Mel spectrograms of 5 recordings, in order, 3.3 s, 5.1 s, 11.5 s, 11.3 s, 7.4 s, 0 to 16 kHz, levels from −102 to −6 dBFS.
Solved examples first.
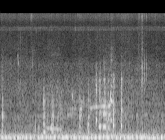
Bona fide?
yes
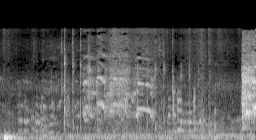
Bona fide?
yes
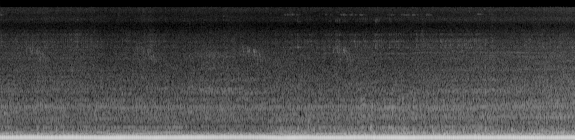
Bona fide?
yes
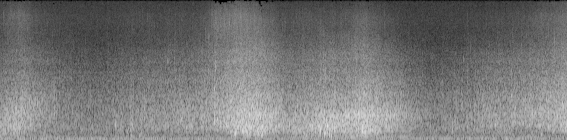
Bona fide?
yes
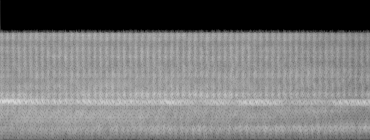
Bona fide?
no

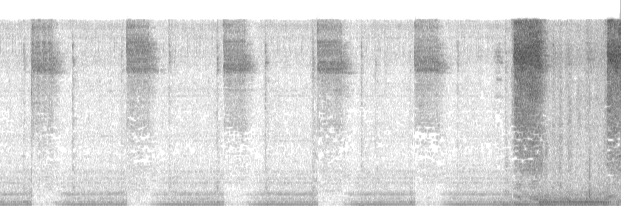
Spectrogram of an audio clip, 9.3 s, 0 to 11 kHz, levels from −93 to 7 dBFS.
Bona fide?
yes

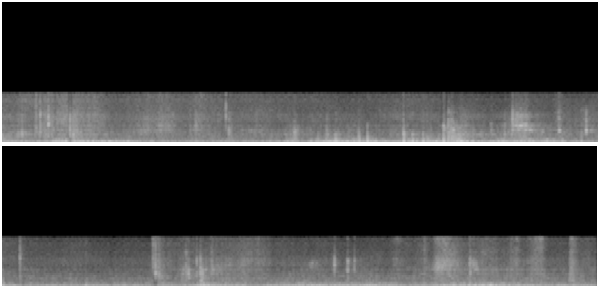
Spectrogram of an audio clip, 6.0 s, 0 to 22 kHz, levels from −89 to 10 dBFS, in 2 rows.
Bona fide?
no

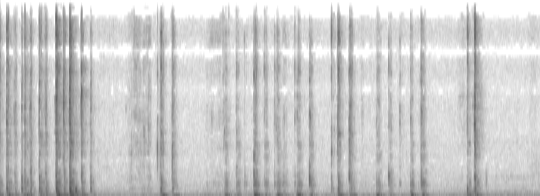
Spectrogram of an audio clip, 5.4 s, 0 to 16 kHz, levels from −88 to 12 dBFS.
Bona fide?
yes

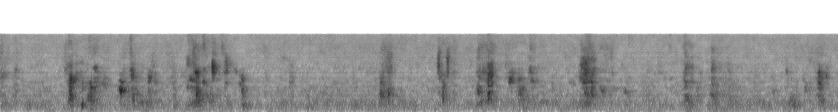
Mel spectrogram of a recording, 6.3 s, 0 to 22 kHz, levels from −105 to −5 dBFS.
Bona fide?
no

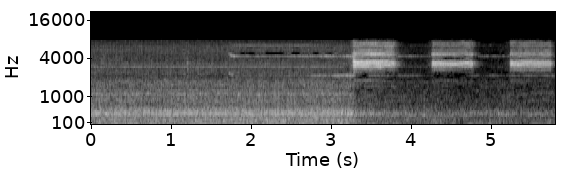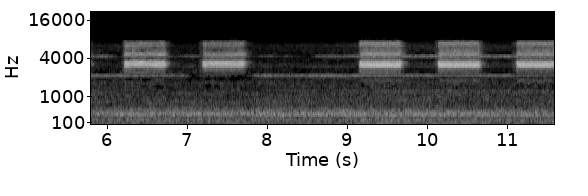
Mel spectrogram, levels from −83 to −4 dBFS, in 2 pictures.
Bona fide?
no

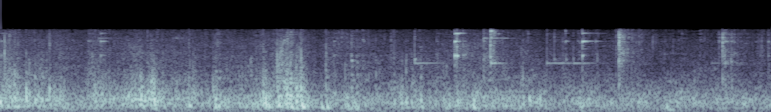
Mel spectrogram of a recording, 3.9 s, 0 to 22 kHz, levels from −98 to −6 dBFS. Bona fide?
yes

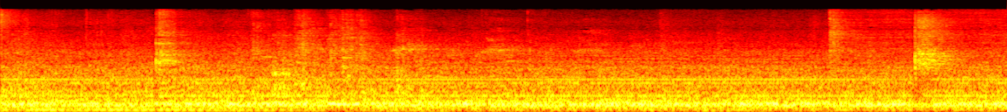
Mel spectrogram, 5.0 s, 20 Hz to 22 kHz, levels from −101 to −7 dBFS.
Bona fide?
yes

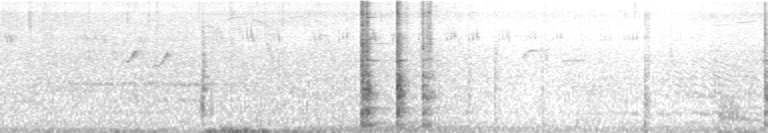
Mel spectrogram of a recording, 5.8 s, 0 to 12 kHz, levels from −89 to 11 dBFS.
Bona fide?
yes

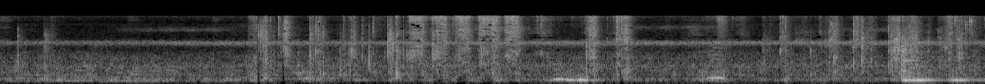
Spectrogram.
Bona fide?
yes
